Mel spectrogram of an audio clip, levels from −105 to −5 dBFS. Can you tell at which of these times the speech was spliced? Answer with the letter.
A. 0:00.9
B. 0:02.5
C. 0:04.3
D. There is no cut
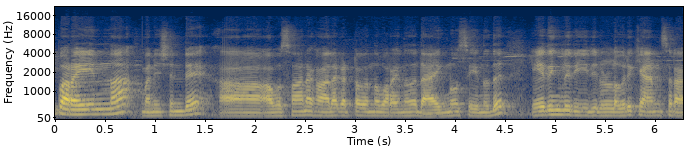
A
